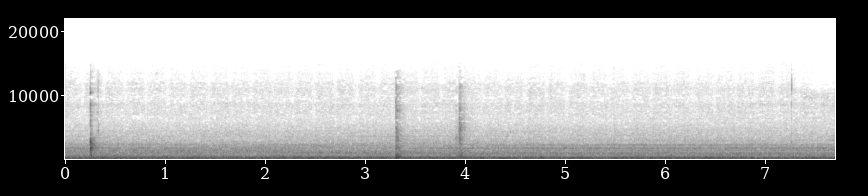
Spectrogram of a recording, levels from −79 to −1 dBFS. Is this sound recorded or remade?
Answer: recorded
